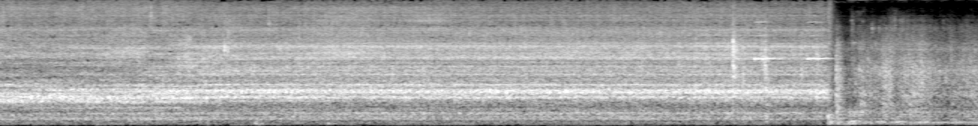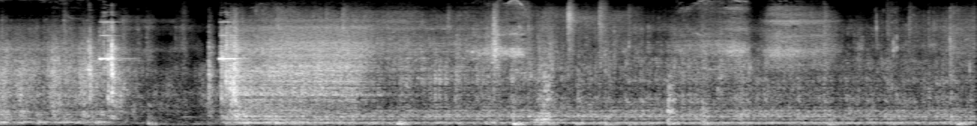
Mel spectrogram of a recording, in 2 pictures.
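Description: LG front-loading washing machine running through its service test mode: a steady machine noise stops abruptly about eleven seconds in, control-panel button beeps mark each step, and a low electric hum takes over, dropping out briefly just before the middle and starting again after another beep.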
